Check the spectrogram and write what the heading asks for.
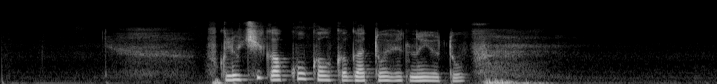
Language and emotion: Russian, sad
